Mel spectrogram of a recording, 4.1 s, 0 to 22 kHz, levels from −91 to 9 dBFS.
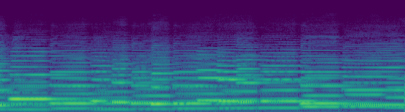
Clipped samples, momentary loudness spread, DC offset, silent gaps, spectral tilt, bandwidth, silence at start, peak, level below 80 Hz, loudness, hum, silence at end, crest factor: under 0.1%; 7 LU; under 0.1%; none; -8.5 dB/octave; 6 kHz; 0 s; -8 dBFS; -70 dBFS; -20 LUFS; none; 0 s; 12 dB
